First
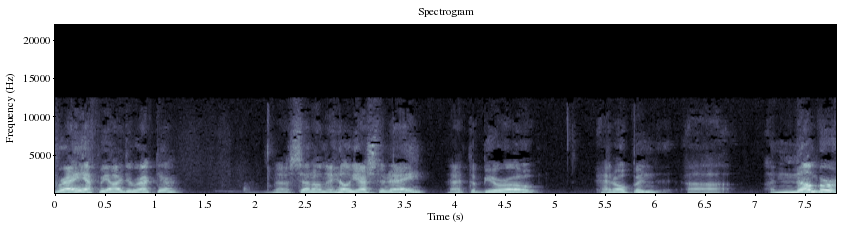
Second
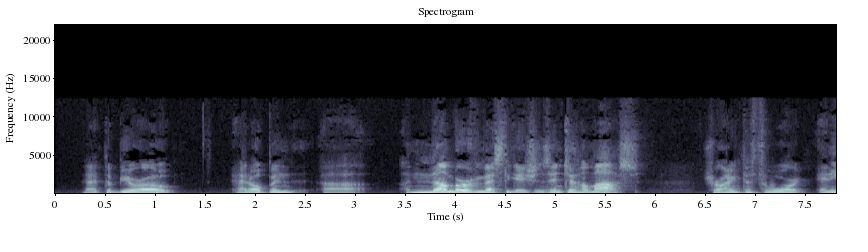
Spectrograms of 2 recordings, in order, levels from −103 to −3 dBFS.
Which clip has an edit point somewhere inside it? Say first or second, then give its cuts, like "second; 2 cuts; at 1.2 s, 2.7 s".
first; 1 cut; at 3.8 s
